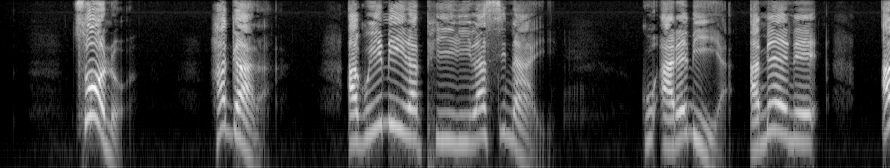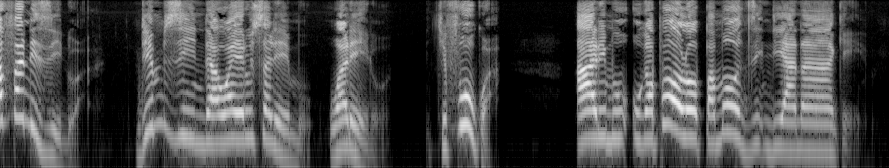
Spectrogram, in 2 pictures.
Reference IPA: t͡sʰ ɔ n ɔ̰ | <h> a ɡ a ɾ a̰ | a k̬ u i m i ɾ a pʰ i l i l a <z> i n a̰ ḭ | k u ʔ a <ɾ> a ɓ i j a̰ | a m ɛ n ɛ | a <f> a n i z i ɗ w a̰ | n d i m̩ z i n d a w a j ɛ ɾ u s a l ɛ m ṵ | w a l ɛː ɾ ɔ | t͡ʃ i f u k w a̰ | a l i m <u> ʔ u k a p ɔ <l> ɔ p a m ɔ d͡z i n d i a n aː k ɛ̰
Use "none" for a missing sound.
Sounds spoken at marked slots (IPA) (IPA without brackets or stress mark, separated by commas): h, s, ɾ, f, u, l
